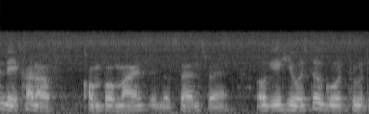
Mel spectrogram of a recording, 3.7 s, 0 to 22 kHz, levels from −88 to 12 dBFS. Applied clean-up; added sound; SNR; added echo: none; Sink (filling or washing); 18 dB; reverberation time 1.4 s.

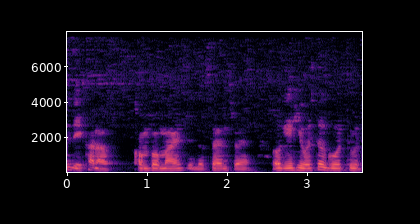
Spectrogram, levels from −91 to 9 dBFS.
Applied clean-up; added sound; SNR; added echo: classical method WPE with log-MMSE.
